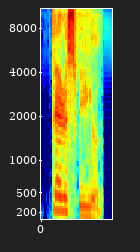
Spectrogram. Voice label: "Ferris wheel", Indian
